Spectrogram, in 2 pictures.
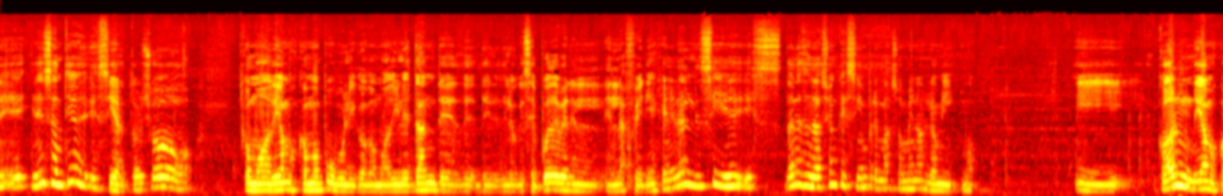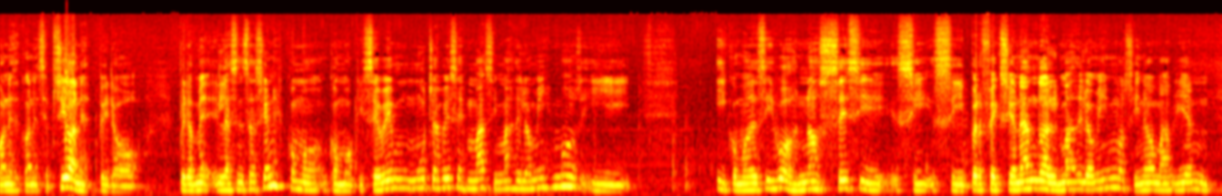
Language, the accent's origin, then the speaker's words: Spanish; Pampas, Argentina; una interna en mi pueblo, así la Pampa Húmeda.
